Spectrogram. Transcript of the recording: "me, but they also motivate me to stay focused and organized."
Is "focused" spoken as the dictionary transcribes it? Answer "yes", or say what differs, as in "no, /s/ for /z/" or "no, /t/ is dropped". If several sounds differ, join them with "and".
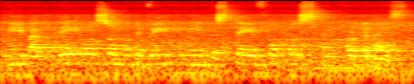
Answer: no, /t/ is dropped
